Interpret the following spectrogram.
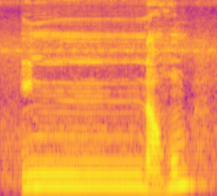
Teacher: الا انہم انہم، نون مشدد ہے، اس وجہ سے گنہ کریں، گننے کا مطلب آواز کو ناک میں لے کے جانا ایک الف کی مقدار میں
